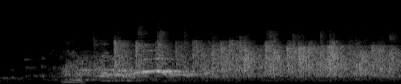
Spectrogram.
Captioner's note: crowd cheers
